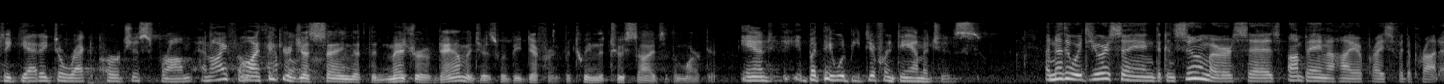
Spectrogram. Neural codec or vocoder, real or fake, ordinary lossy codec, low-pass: vocoder, 44.1 kHz, 80 mel bands, Vocos; fake; Opus, 32 kbps; 7.2 kHz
